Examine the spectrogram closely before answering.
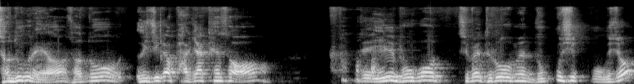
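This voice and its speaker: A man with a Chungcheong accent speaks in a dark, mellow tone that is somewhat breathy. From Chungcheong, Korea. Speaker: author and humanities lecturer. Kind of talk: book talk interview. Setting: literary museum event.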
